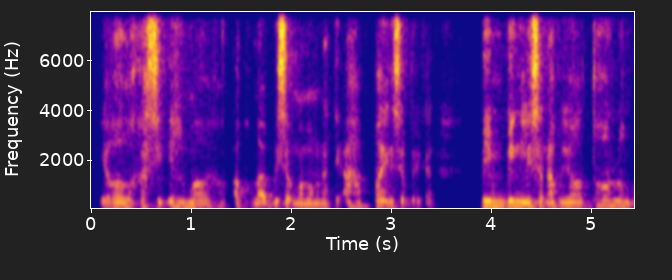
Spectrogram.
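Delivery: preacher begging God before a sermon; pleading prayer. Pretend. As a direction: plead quietly for words to speak. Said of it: "Doa itu harus melas".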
